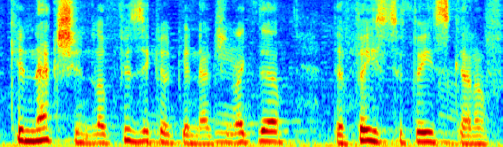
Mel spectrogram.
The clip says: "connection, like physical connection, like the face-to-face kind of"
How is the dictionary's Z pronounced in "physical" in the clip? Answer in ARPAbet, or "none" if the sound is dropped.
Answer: Z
